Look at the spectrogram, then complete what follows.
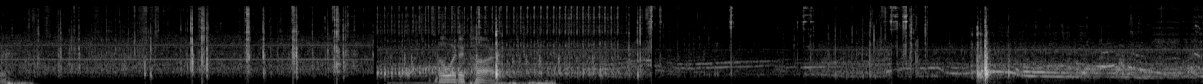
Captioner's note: drill sound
